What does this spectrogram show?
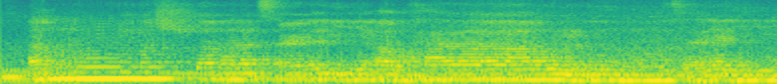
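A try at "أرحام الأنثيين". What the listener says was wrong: Oke, hanya kepanjangan ya. Arhamul hanya 2 harokat.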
